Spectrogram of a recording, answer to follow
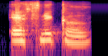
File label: "ethnical", Indian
